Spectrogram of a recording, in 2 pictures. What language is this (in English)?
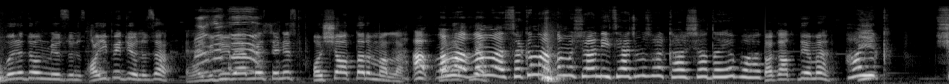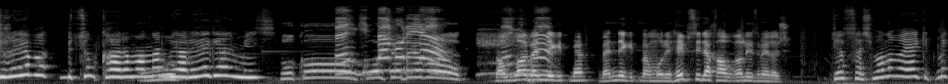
Turkish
